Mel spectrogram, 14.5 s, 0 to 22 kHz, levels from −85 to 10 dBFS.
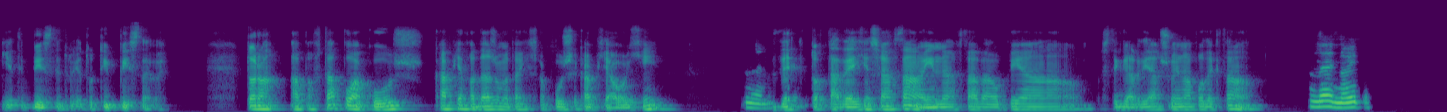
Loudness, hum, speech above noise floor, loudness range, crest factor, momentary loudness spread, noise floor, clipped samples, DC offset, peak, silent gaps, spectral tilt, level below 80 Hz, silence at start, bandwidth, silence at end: -23 LUFS; none; 63 dB; 3 LU; 18 dB; 12 LU; -85 dBFS; under 0.1%; under 0.1%; -4 dBFS; none; -7 dB/octave; -54 dBFS; 0.05 s; 8.4 kHz; 0.75 s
